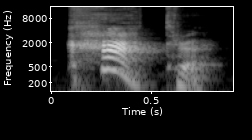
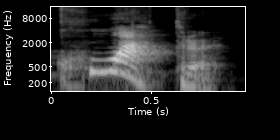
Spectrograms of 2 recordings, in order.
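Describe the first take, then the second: First: The word begins with a plain k sound. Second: The word does not begin with plain k. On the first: The speaker calls it right. "after your cat is quatre" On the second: The speaker calls it wrong. "not quatre"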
